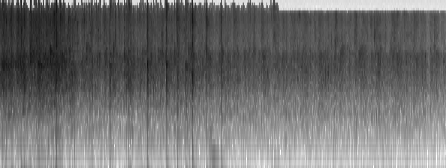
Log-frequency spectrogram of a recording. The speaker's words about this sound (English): So let's give all three teams a round of applause for being such great role models in our community.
